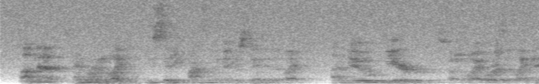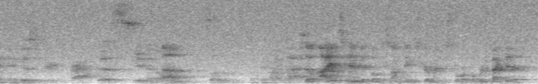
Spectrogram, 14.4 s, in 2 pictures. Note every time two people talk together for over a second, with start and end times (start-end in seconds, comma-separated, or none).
none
